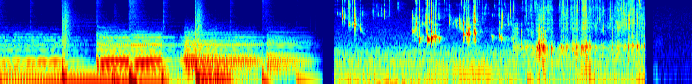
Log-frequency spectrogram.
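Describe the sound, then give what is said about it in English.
A few ringing tonal notes give way to close-up liquid sounds of tea being poured and sipped: wet drips, trickles and soft slurps, with no one talking. “Get your cup, do whatever you have to do, and get ready for your light, savory sip.”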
